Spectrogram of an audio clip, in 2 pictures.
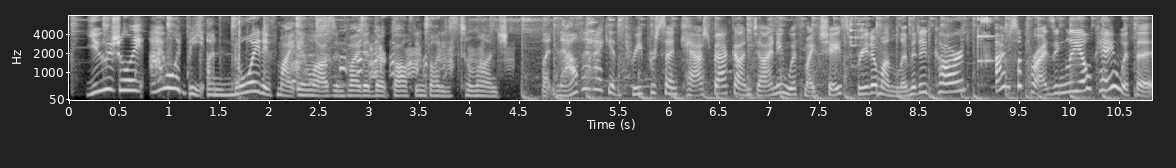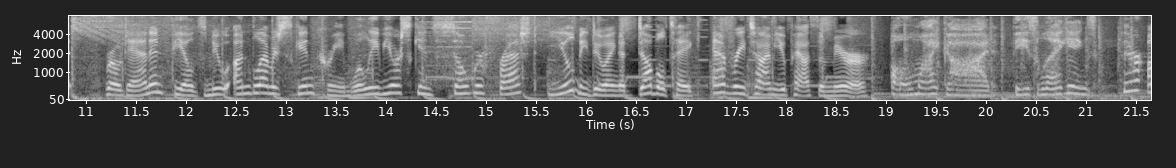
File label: Commercial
